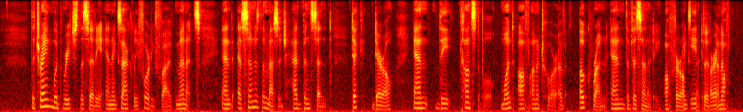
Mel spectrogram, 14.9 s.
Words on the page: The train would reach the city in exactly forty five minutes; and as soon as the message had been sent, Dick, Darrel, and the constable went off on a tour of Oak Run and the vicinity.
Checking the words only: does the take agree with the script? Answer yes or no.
no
